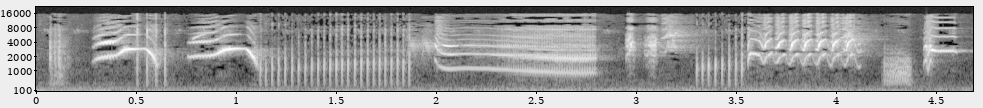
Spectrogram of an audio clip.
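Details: Male and female Javan myna in duet, giving arched whistled notes, long harsh nasal rasps, a falling whistled slur and a rapid stuttering trill.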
